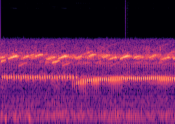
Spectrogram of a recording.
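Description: American toad giving a long, steady musical trill, one of the spring amphibian calls.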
